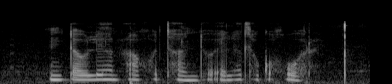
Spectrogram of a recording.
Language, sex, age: Tswana, female, 18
